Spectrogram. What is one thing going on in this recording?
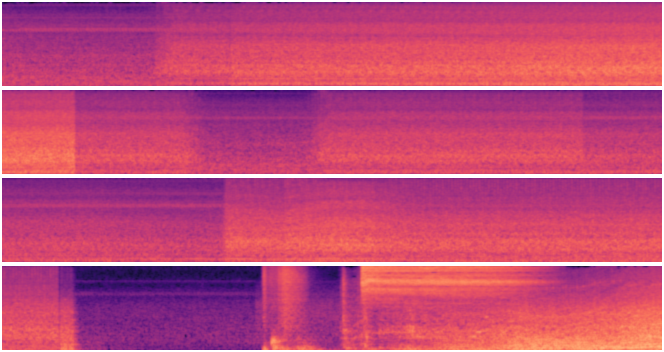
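A truck's diesel engine rumbles and idles steadily.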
